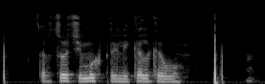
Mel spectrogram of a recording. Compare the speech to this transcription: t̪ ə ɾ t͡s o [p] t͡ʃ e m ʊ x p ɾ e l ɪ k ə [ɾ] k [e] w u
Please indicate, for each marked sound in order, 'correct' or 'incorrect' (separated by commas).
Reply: incorrect, incorrect, incorrect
